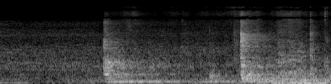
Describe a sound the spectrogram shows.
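A lift door bangs open.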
